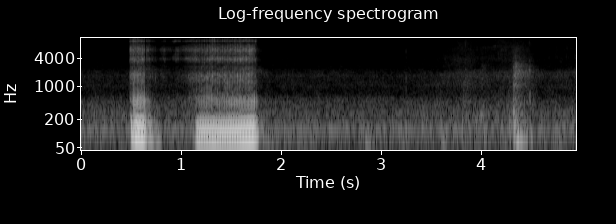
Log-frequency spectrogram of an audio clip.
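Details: Dog snoring loudly while asleep: a short snort, then a long, rough, rattling breath and a faint later snort.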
